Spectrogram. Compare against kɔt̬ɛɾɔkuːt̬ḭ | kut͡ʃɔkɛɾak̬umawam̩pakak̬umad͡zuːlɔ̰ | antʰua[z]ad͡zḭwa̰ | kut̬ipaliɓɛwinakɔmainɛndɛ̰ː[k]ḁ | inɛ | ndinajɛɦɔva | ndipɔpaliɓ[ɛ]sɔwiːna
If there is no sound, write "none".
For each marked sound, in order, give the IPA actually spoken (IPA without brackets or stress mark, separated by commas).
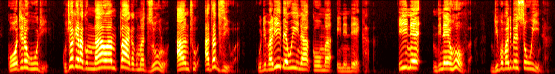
d͡z, kʰ, ɛ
